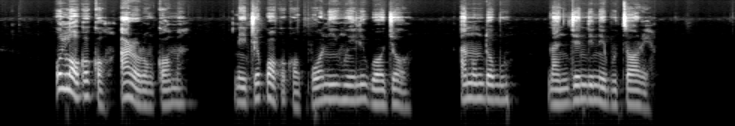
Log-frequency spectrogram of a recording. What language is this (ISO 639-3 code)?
ibo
